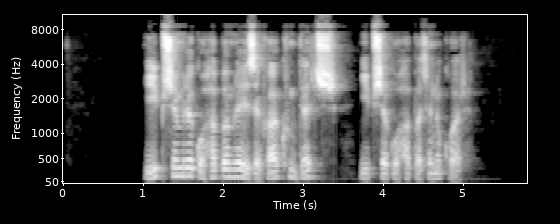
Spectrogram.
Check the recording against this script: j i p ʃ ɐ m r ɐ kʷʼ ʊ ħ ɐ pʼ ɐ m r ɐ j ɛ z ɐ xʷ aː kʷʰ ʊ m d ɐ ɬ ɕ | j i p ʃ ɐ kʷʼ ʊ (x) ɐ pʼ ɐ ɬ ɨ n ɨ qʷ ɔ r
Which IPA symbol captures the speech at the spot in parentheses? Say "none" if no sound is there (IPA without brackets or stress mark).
ħ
